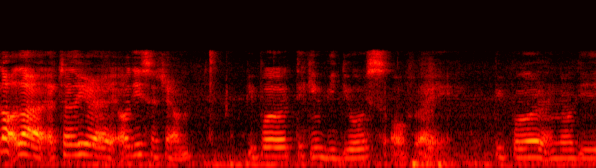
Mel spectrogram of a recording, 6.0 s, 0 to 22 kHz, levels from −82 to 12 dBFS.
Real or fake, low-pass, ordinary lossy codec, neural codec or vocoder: real; 7.2 kHz; none; none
